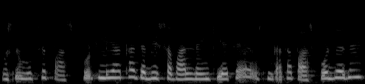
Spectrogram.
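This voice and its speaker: A woman's voice: sits high, steady tone, gravelly. Chatty woman with a dull lo-fi sound. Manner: chatty, self-correcting, slips into English phrases; says she speaks slowly on purpose. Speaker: travel vlogger. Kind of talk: casual storytelling vlog.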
